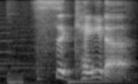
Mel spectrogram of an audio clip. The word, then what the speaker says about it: cicada: Oh, soft C. Soft C says, cicada. Cicada.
